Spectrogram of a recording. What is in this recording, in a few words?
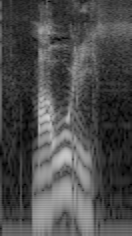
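"Maori", Dutch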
